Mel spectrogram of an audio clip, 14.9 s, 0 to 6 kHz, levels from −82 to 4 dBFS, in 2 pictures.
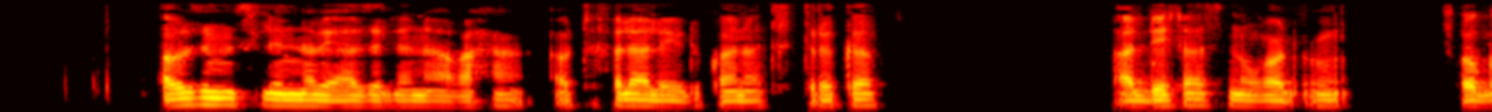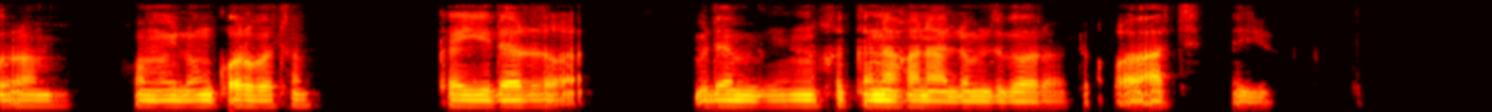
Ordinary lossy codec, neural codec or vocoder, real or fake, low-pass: MP3, 32 kbps; none; real; 5.4 kHz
